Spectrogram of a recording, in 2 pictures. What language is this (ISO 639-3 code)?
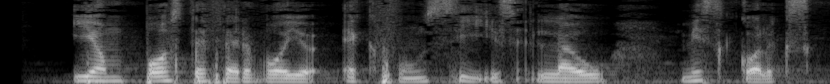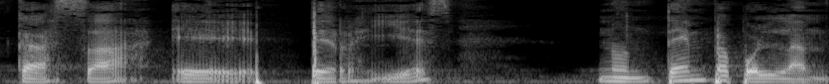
epo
